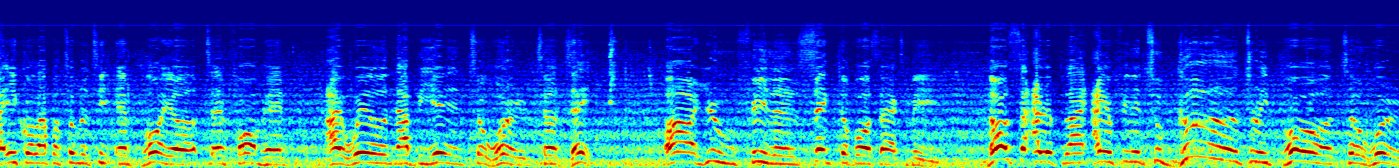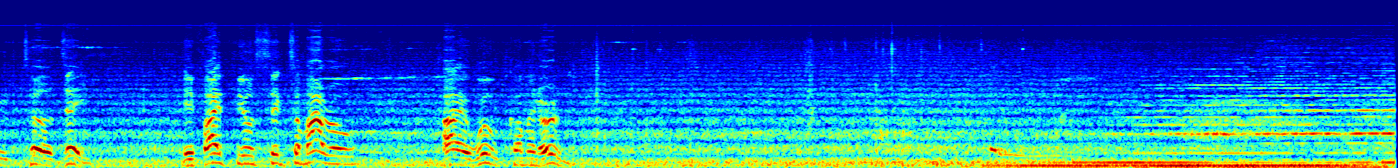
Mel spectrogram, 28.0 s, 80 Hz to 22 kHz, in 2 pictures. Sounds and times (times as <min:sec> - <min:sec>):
Speech: 0:00.0 - 0:06.0, 0:06.6 - 0:14.9, 0:15.8 - 0:17.6, 0:18.4 - 0:19.8
Music: 0:23.9 - 0:27.9.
